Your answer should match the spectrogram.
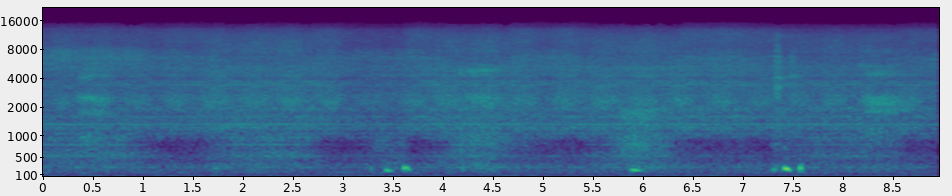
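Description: hair dryer blowing

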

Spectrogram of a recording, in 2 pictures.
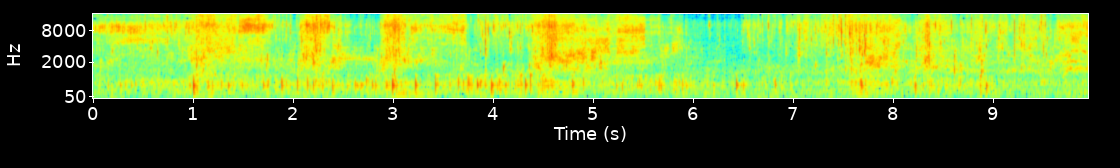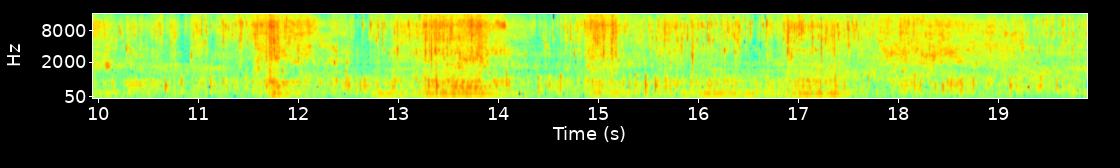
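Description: shower water rinsing hair

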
